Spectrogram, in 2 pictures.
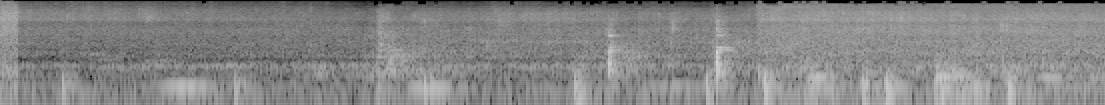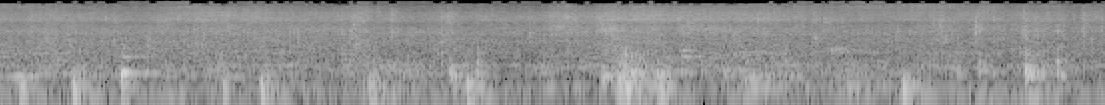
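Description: Capsicum and noodles stir-frying in a pan for Hakka veg noodles, a steady sizzle with repeated scraping and stirring clicks of a utensil against the pan, close and fairly quiet.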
